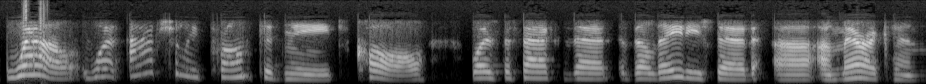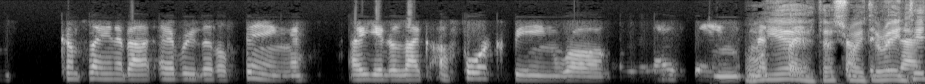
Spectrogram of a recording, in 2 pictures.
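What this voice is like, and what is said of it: American accent. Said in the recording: “So I can hear from your accent. You are from the States, I presume.”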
